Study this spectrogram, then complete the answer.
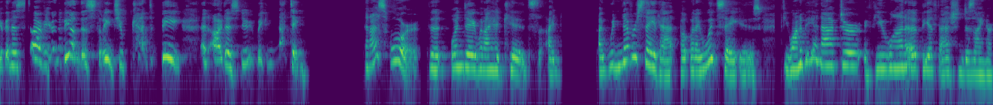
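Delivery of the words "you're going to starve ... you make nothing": put-on thick, heavy Polish accent, quick and high. Recalling what an immigrant mother said back then, in a thick Polish accent. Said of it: "in a very thick Polish accent".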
